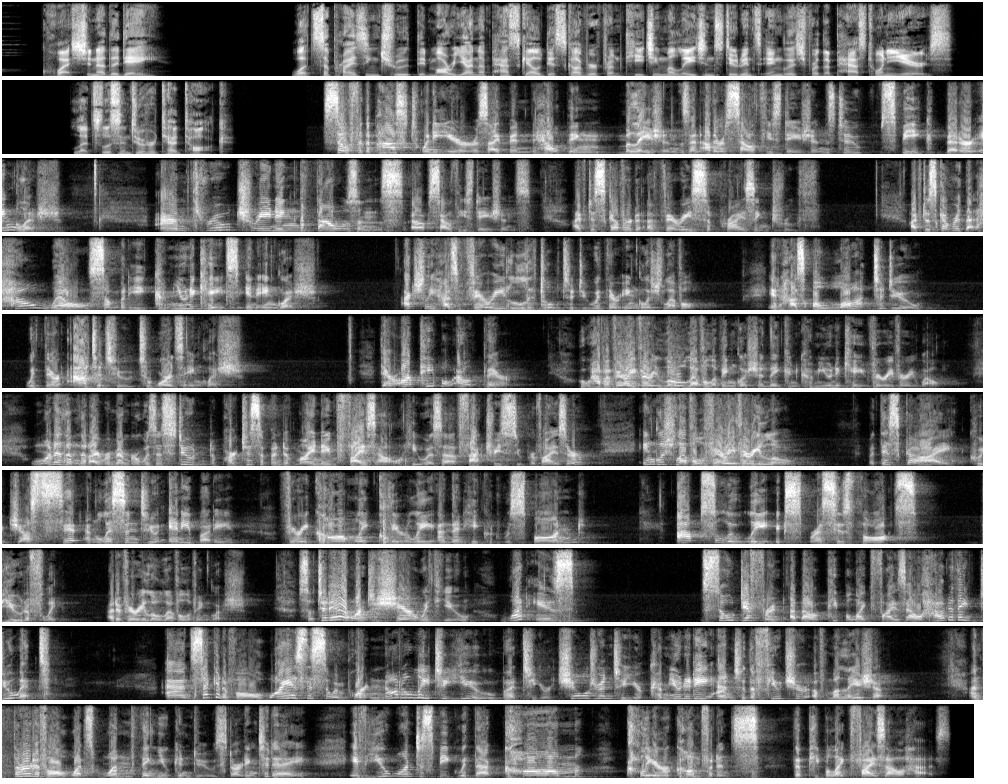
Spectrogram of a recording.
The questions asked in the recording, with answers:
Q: What surprising truth did Mariana Pascal discover from teaching Malaysian students English for the past 20 years?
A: She discovered that how well somebody communicates in a new language has very little to do with their language level and a lot more to do with their attitude.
